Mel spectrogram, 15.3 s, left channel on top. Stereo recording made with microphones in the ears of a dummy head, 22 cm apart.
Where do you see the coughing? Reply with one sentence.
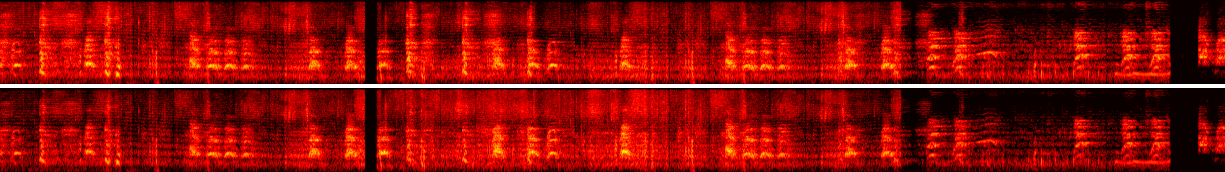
You can hear the coughing on the left.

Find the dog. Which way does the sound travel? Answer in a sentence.
In this clip you hear the dog go right and come back.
